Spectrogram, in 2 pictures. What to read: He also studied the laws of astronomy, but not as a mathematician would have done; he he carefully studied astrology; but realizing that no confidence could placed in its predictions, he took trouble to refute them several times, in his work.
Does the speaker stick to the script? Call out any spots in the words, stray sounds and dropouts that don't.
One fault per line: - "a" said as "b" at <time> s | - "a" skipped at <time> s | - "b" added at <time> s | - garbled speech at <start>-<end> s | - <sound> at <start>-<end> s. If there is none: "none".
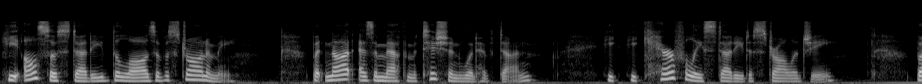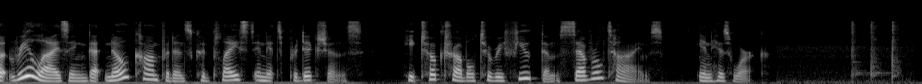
- tap at 17.7-18.3 s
